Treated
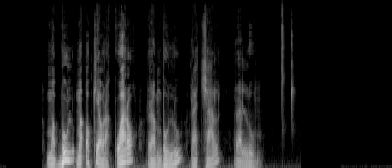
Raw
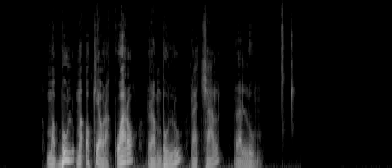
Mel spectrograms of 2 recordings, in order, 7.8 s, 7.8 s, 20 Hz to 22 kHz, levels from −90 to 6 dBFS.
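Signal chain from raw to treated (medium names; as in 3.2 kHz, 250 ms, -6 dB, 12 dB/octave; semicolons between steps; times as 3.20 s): trim +9 dB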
